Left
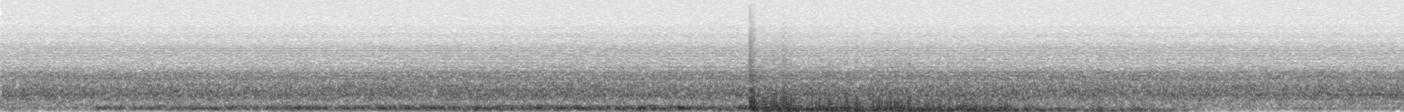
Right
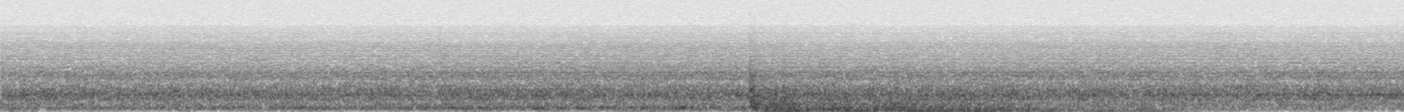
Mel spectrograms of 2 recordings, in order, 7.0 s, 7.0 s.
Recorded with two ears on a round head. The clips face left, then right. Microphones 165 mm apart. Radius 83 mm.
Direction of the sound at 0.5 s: 40° left (ahead or behind).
